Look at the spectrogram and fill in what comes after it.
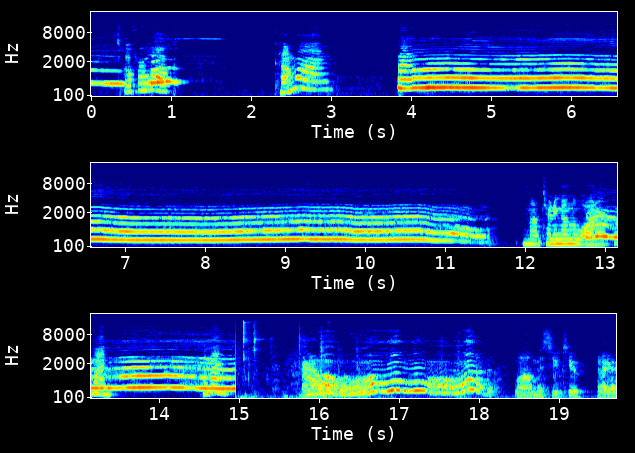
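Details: Siberian Husky pet 'talking': a few short yips, then a sustained, smooth howl of about eight seconds that sags slightly at the end. Choppier, garbled yowling phrases follow, with some rough noise near the end.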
